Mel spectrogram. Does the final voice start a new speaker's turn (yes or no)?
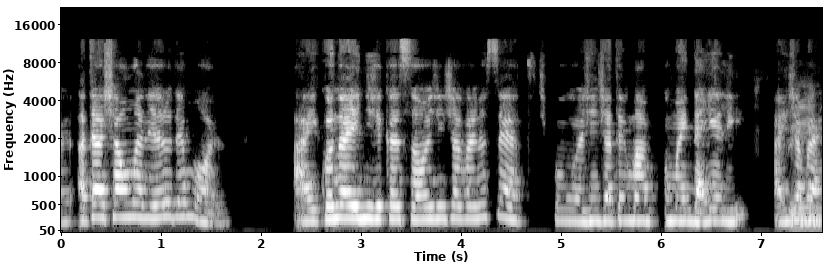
yes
